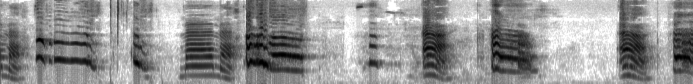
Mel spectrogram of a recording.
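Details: Domestic cat in a funny talking-cats compilation, giving short arched meows that rise then fall, several separate calls spaced through the stretch, some flatter and wavering, with quiet gaps between them indoors.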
